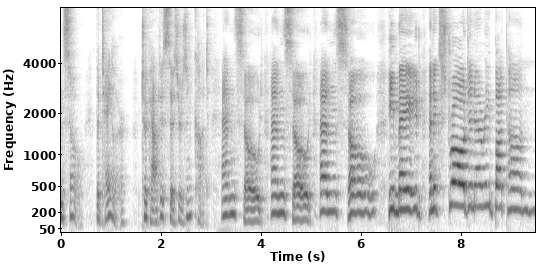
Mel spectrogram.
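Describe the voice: A man with a high pitch, a bright, sharp tone, lively intonation and a slow pace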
